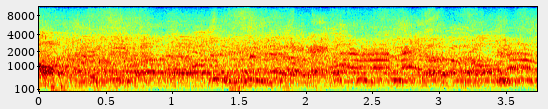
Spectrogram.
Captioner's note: crowd chanting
